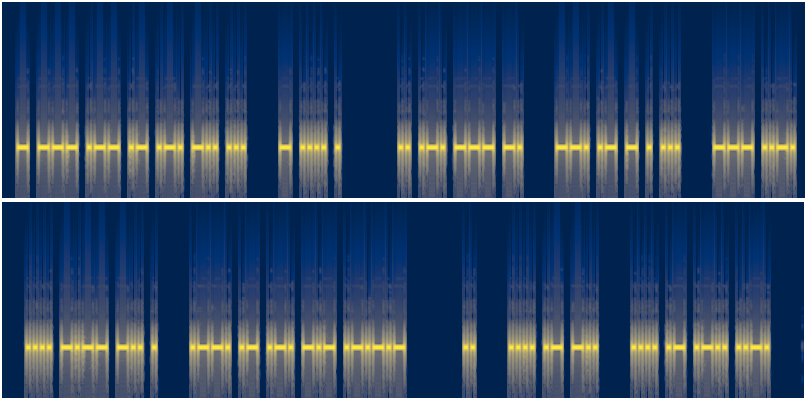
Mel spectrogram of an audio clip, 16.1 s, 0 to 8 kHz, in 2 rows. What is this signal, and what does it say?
Morse code, heard as a keyed tone, about 34 wpm, 650 Hz. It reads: TOWARDS THE IRON GATES OF HYDE PARK. I HAD HALF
